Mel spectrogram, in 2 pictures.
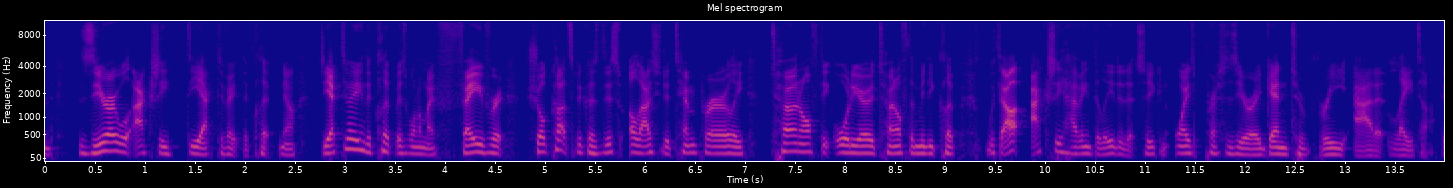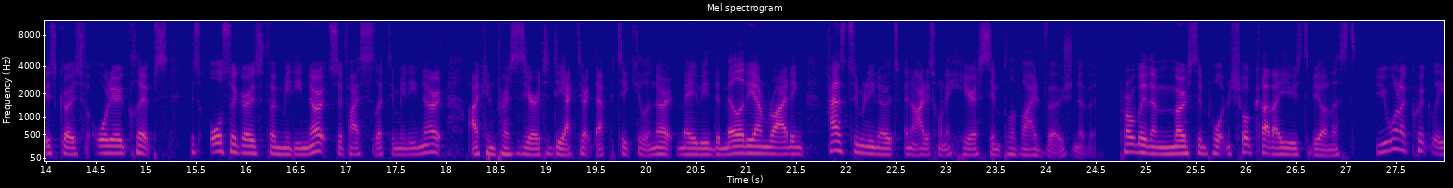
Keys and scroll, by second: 0.5 0, 2.2 0, 11.9 0, 18.0 0.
